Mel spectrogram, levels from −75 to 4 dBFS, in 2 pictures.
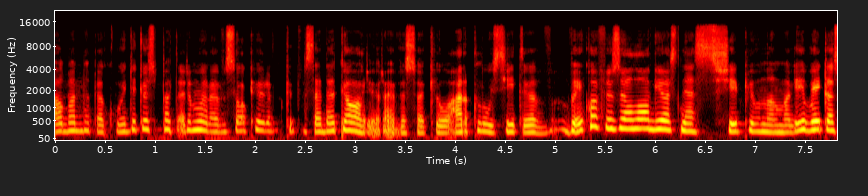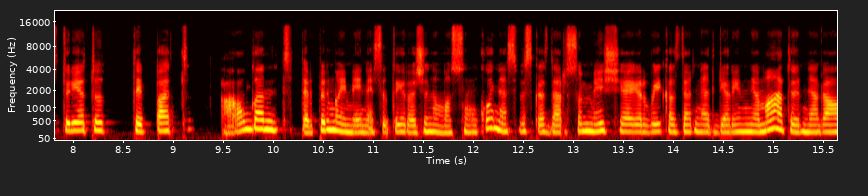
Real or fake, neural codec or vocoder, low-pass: fake; codec, 44.1 kHz, 2.6 kbps, SNAC; 14.4 kHz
